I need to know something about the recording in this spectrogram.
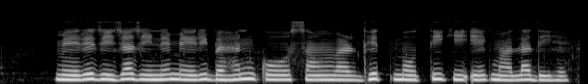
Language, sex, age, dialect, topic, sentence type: Hindi, female, 18-24, Awadhi Bundeli, agriculture, statement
